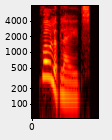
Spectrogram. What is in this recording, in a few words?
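"rollerblades", English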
